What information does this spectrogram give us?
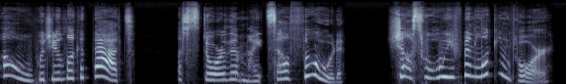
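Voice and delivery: high, loud hammed-up innocence; mischievous fake surprise. A narrator's reading. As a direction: overplay the surprise with a wink. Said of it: "Giving Aang a mischievous grin".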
